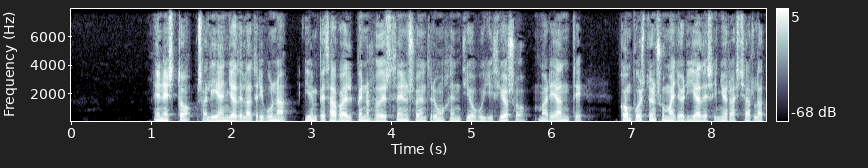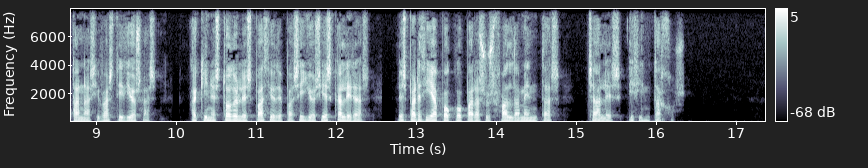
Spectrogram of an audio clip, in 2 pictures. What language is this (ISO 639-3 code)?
spa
